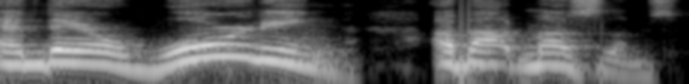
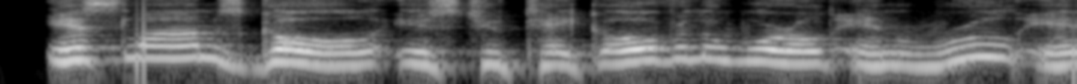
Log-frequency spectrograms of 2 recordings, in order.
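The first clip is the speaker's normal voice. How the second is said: normal talking voice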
